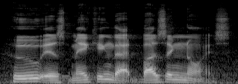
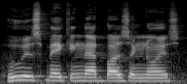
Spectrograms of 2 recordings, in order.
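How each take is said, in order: First: Flat statement tune, falling at the end; matter-of-fact statement. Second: High questioning tune, much higher pitch; curious question tune; asked as a question. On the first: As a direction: state it plainly, no question lift. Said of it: "we can say it as a statement". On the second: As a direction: ask it as a real question, pitch up. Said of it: "when we have a question that starts with who, we can say it as a statement". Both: Shown as a demonstration.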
